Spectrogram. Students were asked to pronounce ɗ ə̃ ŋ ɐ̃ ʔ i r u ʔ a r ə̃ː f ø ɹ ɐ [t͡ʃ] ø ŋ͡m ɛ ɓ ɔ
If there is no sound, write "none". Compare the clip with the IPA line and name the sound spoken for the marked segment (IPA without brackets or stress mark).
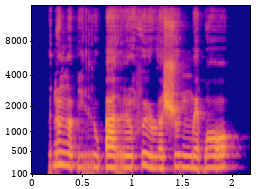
ʃ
